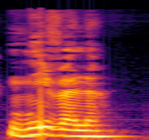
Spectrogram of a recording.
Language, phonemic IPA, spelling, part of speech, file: French, /ni.val/, nival, adjective, LL-Q150 (fra)-nival.wav
- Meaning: snow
